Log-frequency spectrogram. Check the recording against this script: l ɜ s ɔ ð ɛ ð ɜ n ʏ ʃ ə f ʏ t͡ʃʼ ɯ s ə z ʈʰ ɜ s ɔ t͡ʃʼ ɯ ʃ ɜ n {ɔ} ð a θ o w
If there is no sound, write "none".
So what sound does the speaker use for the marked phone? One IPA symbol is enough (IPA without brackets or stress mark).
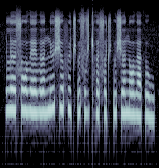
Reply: ɔ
